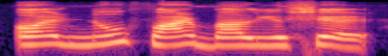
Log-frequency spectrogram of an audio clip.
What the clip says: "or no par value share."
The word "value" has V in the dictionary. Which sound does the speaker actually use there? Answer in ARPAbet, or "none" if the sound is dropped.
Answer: B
